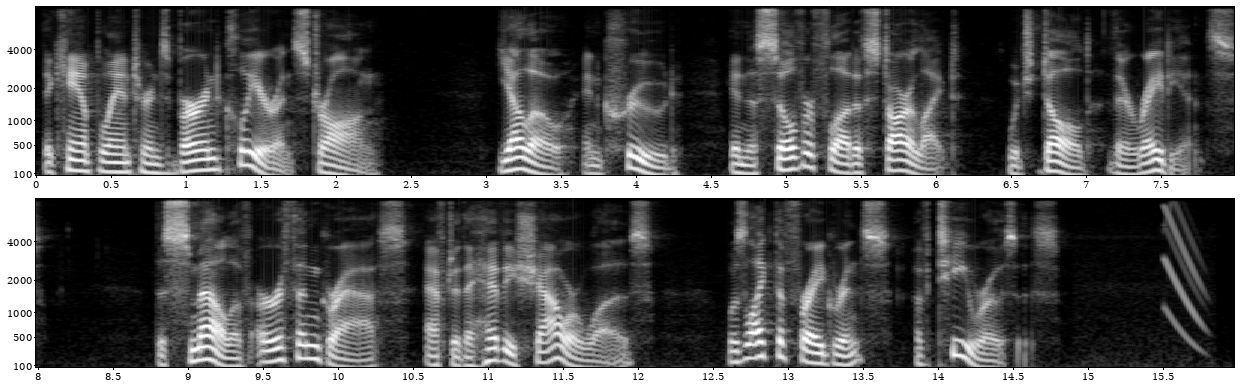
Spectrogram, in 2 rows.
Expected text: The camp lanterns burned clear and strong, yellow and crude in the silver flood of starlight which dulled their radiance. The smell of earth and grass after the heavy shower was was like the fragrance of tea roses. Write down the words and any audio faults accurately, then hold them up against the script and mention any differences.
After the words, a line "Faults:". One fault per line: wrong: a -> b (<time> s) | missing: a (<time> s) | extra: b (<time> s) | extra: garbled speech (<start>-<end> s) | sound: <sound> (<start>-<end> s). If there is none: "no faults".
The camp lanterns burned clear and strong, yellow and crude in the silver flood of starlight which dulled their radiance. The smell of earth and grass after the heavy shower was was like the fragrance of tea roses.
Faults:
sound: chirp (15.5-15.9 s)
